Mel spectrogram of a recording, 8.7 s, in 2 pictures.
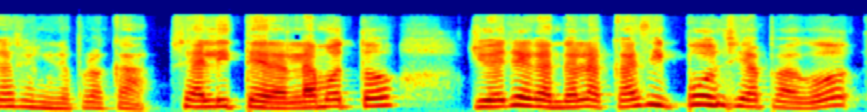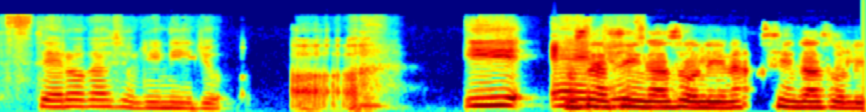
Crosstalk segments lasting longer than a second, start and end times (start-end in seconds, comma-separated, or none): none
